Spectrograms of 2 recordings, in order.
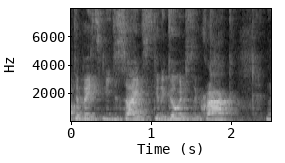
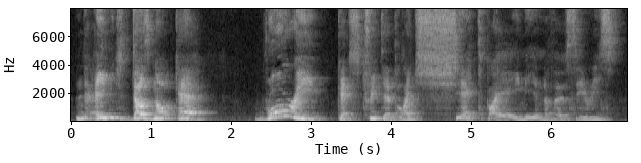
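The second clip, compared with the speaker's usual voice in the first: normal talking voice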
